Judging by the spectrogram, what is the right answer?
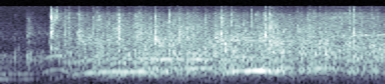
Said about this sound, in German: Okay, wir testen es mal. Wer ist meiner Meinung? Kleiner Applaus.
